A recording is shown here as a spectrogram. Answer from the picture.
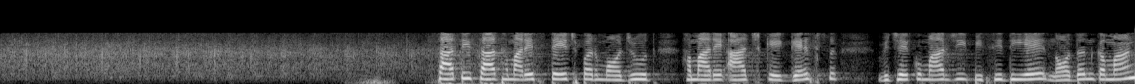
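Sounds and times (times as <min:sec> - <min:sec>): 
audience applause: 0:00.0 - 0:04.4
speech: 0:04.4 - 0:11.3.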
